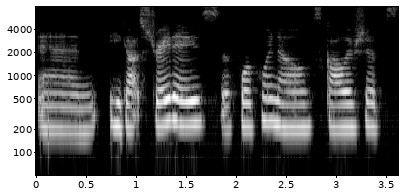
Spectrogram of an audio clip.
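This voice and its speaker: The recording is very clean with a silent background, carrying a woman's fairly high, normal speaking voice. She goes at a fairly slow pace with fairly even intonation. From US, Mexican-American family. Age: 20s. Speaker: interviewee. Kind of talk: interview. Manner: casual, many fillers.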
